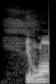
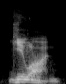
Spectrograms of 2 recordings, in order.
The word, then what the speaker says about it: Ghislaine: Anyway, Gilan, I think is the way she's pronounced it. How How are we saying it? Gilan like pronounced like G I L A N.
